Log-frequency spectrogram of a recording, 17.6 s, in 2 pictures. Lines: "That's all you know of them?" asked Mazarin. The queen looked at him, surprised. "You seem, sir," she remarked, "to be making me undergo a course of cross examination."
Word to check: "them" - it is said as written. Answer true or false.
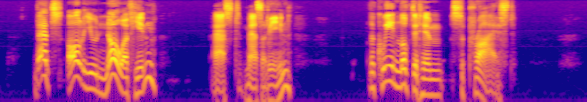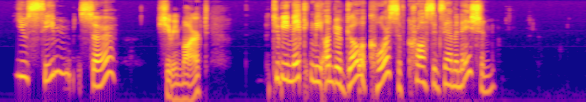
false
